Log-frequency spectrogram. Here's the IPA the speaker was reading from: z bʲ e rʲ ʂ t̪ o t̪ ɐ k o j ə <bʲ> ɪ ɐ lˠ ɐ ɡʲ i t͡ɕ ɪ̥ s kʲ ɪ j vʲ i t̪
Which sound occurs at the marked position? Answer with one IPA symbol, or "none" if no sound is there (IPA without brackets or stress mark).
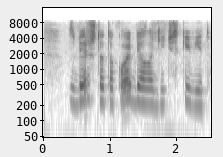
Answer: bʲ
